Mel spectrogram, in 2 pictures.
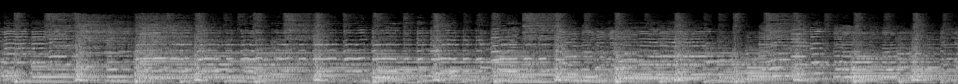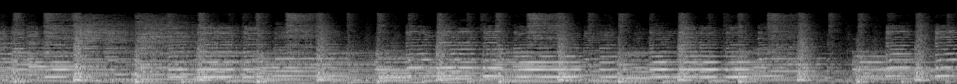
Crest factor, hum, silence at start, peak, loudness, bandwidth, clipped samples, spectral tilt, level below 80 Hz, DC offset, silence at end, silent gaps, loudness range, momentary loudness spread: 16 dB; none; 0 s; 0 dBFS; -17 LUFS; 11.5 kHz; under 0.1%; -6 dB/octave; -38 dBFS; under 0.1%; 0 s; none; 2 LU; 5 LU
